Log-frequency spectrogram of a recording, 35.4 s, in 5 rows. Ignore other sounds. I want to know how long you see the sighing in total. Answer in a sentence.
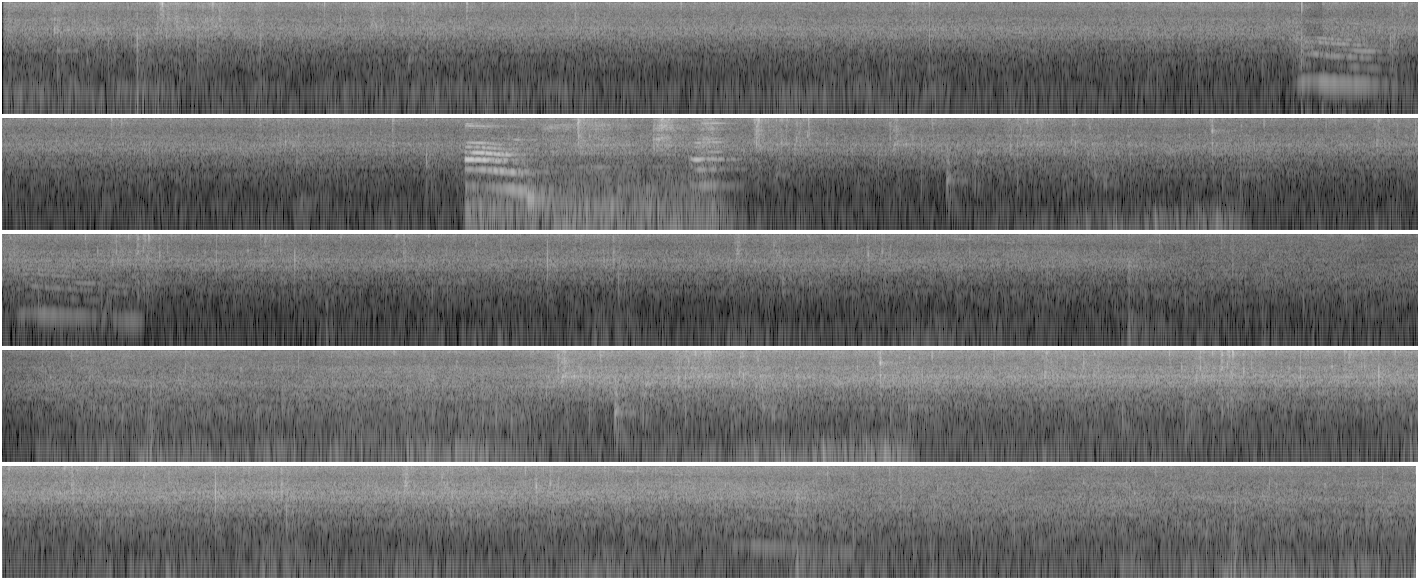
You can hear the sighing for 2 seconds altogether.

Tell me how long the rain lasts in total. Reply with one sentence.
You can hear the rain for 35 seconds altogether.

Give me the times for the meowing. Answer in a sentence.
You can hear the meowing from 9.3 to 10.7 s.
